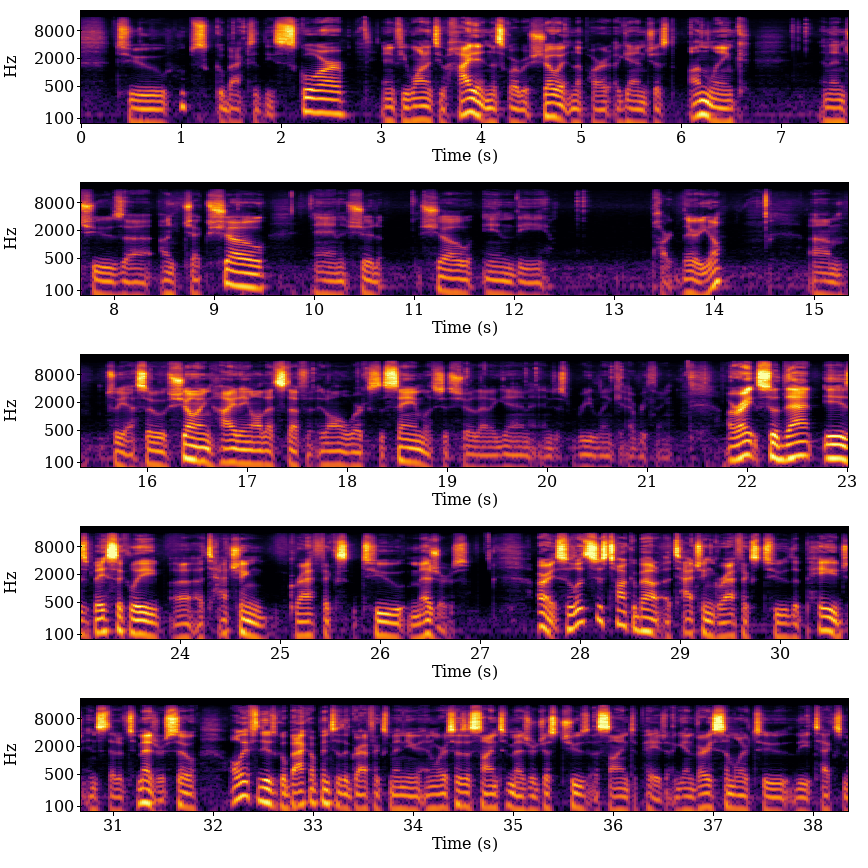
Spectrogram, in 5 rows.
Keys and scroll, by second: 9.7 alt+super+/, 15.9 alt+super+/, 21.7 super+-.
